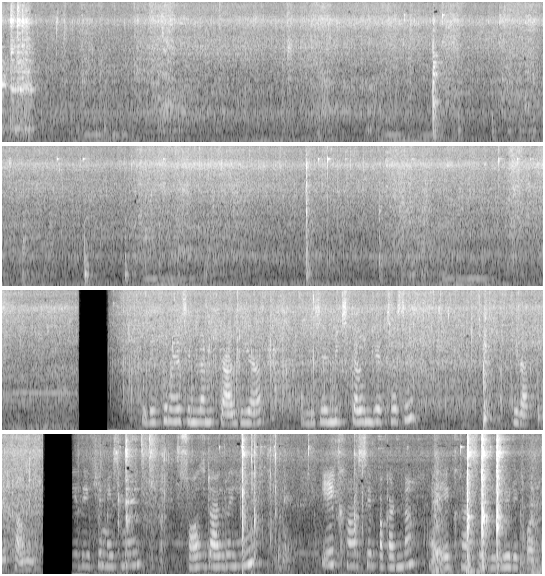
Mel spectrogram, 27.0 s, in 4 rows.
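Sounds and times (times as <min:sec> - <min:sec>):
food sizzling in oil: 0:00.0 - 0:20.8.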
